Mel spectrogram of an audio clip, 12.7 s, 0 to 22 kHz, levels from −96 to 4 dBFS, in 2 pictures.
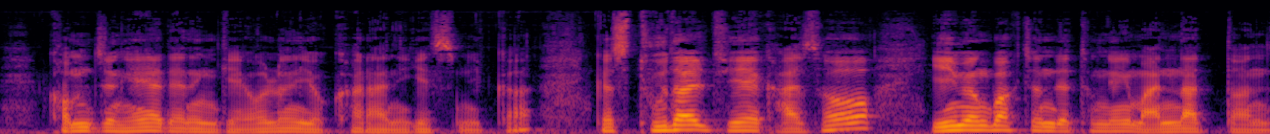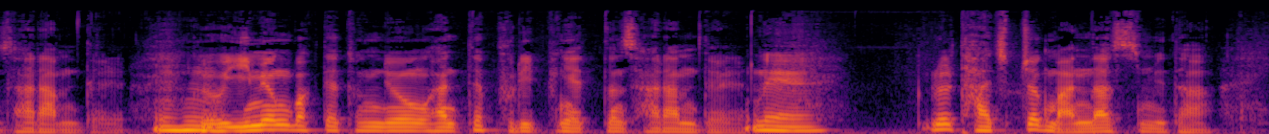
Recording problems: none

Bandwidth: 15.5 kHz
